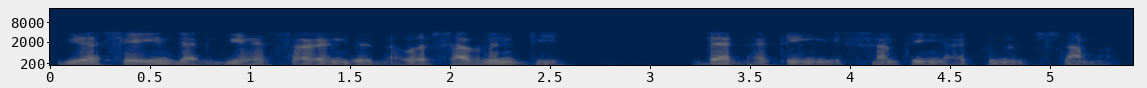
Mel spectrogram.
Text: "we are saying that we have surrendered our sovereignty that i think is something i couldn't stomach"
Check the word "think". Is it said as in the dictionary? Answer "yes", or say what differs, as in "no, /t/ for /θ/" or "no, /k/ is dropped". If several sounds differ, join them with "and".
no, /t/ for /θ/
